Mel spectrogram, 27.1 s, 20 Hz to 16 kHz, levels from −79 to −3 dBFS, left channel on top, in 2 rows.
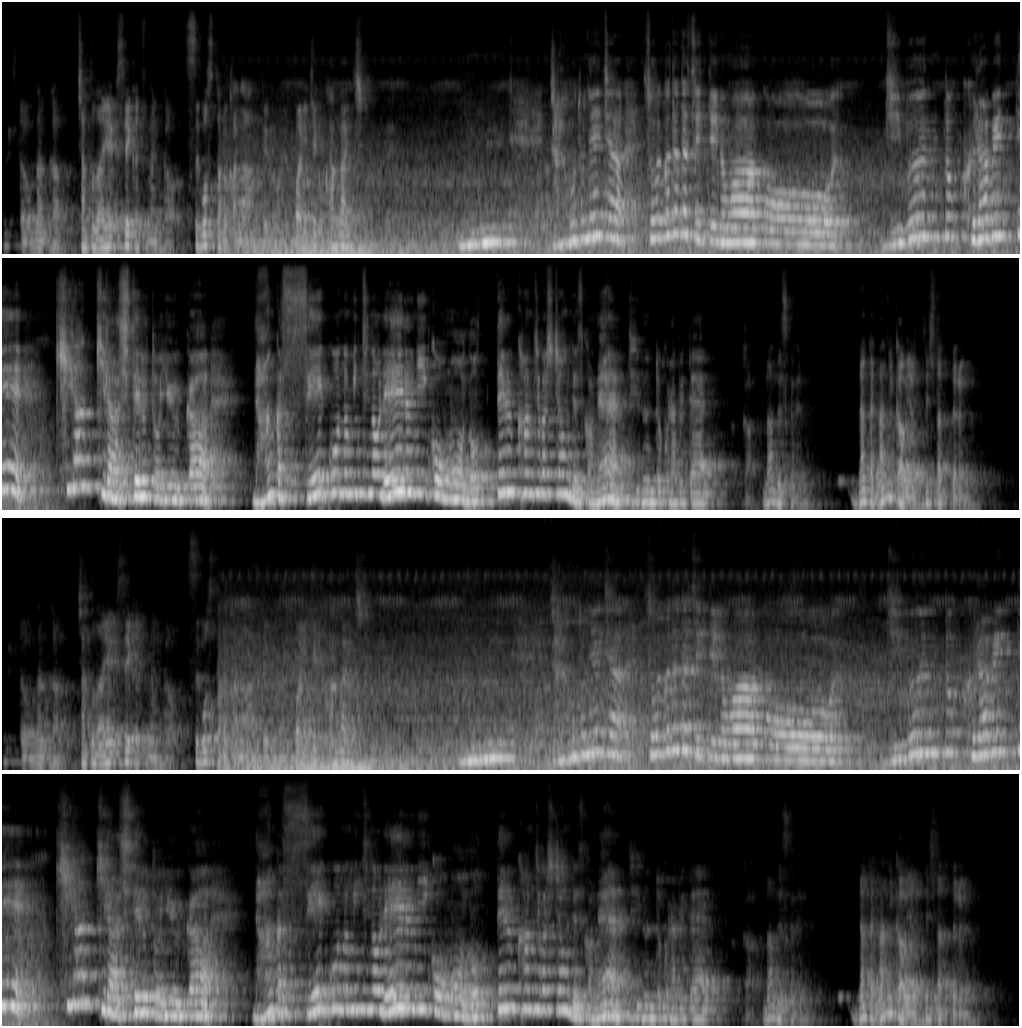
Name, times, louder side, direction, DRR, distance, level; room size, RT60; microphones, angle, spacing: voice 1, 0.2-5.2 7.2-7.4 17.0-17.1 17.7-17.9 23.5-24.4 24.9-26.4, left 1 dB, 30° left, 1 dB, 0.7 m, -35 dB
sound 1, 2.9-14.2, right 2 dB, 70° right, 1.1 m, -37 dB
voice 2, 6.1-16.6 16.9-22.9, left 1 dB, 65° left, 3 dB, 1.2 m, -25 dB
11.5 x 6.1 x 3.7 m, 1.1 s
head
